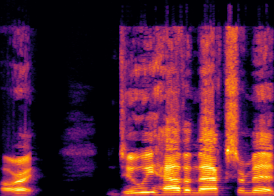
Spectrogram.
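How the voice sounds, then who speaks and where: The man talks at a fairly slow pace. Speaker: math teacher. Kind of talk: classroom lecture.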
